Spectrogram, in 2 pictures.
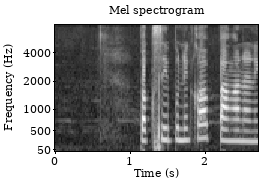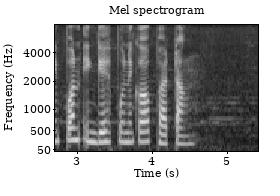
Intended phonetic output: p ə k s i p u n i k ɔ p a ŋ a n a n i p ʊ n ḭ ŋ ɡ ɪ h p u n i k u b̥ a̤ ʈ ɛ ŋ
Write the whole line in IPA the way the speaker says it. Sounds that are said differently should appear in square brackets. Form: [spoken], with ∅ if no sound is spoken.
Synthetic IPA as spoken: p ə k s i p u n i k ɔ p a ŋ a n a n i p ʊ n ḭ ŋ ɡ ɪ h p u n i k [ɔ] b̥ a̤ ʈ [a] ŋ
